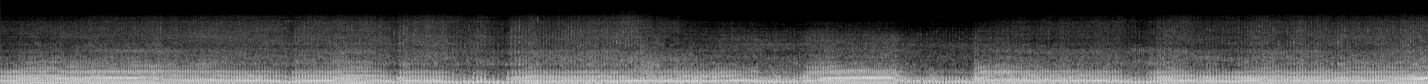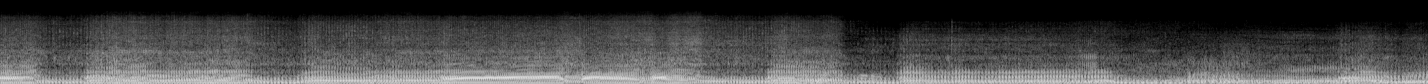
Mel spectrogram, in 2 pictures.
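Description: Motor vehicle engine running, its pitch rising and falling as it revs up and eases off several times.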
